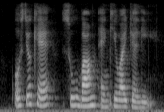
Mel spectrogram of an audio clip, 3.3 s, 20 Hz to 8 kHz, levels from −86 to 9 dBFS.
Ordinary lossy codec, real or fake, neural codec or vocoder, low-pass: none; fake; vocoder, 44.1 kHz, 128 mel bands every 256 samples, BigVGAN v2; 7.2 kHz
